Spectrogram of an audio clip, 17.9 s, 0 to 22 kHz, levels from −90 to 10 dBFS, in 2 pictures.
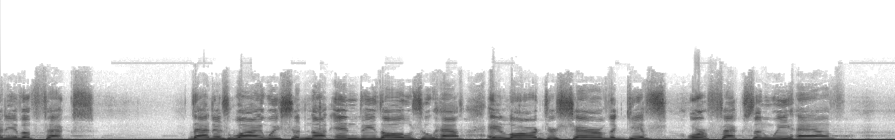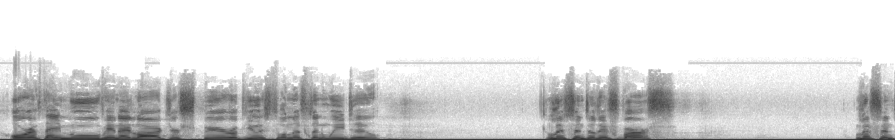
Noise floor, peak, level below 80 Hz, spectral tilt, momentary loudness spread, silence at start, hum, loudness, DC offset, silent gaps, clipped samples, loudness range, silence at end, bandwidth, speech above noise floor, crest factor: -40 dBFS; 0 dBFS; -46 dBFS; -3.5 dB/octave; 6 LU; 0 s; 60 Hz at -50 dBFS; -18 LUFS; 40%; none; under 0.1%; 5 LU; 0 s; 11.5 kHz; 22 dB; 14 dB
